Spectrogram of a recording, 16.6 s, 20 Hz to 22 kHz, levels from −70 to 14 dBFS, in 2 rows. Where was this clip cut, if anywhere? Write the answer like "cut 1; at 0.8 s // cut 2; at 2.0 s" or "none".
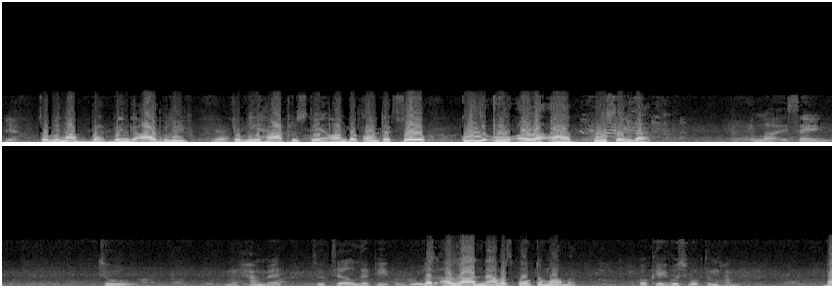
none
